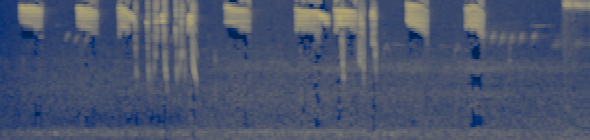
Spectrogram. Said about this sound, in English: Hardly has a bird poised before a spray of blossoms before another feathered atom dashes toward the first, and the two are off in a tempest of angry squeaks.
